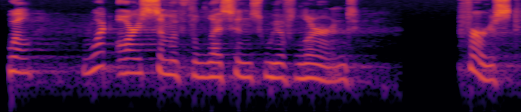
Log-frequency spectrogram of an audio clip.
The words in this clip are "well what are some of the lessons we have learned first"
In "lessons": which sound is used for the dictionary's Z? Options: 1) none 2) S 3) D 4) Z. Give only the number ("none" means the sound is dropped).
4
